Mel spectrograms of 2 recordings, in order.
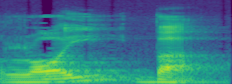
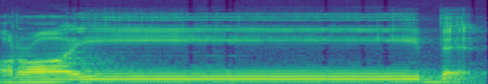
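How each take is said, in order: First: The word ends with a short vowel sound. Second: The word ends on a bare consonant sound. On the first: The reader continues without stopping. "তো আমরা এখানে এটা কিভাবে পড়লাম?" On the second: The reader stops at this word. "যদি আমরা এখানে ওয়াকফ করি বা থামি তাহলে এভাবে পড়তে হবে"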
